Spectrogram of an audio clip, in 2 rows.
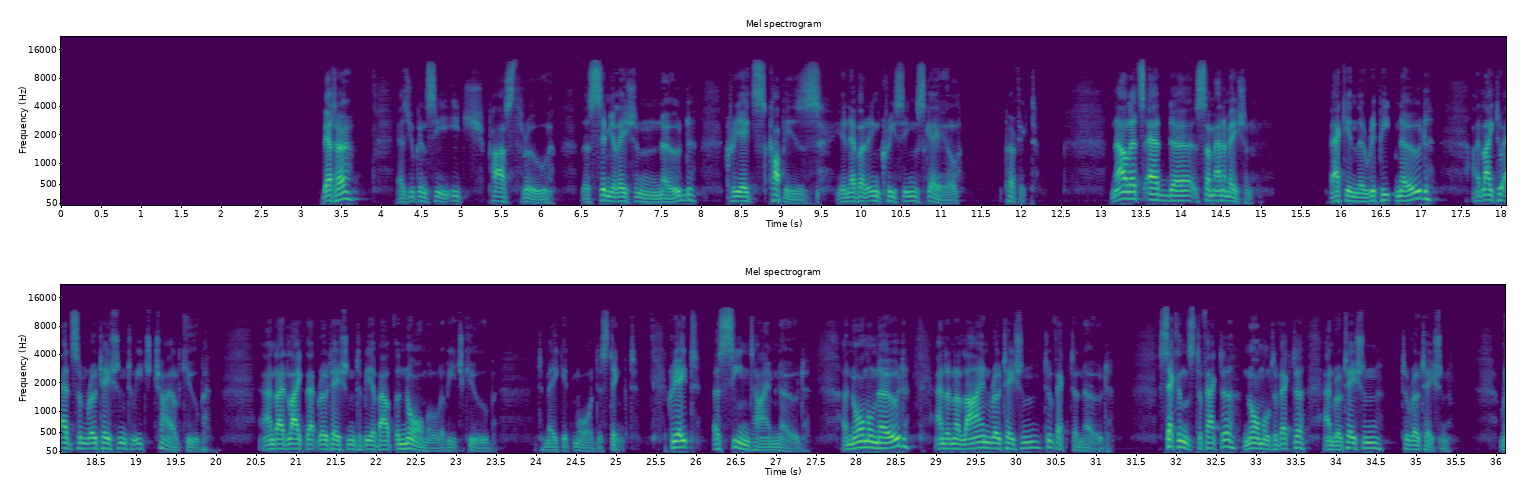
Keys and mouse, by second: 0.6 click, 3.4 click, 8.5 click, 21.5 shift+a, 24.3 click, 25.6 shift+a, 30.1 shift+a, 34.9 click.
